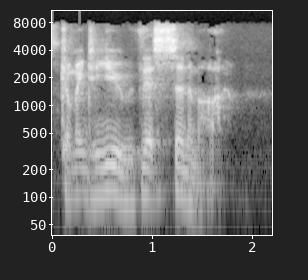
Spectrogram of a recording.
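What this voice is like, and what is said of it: Dramatic movie trailer voice. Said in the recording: “Just do it like really dramatically... Like, do it like really, really dramatically... Like the new movie trailer. Movie trailer voice.”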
